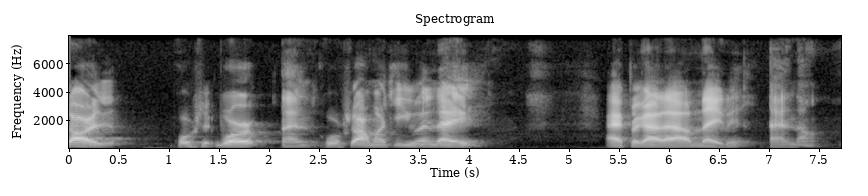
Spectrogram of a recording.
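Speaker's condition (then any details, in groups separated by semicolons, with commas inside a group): Parkinson's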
